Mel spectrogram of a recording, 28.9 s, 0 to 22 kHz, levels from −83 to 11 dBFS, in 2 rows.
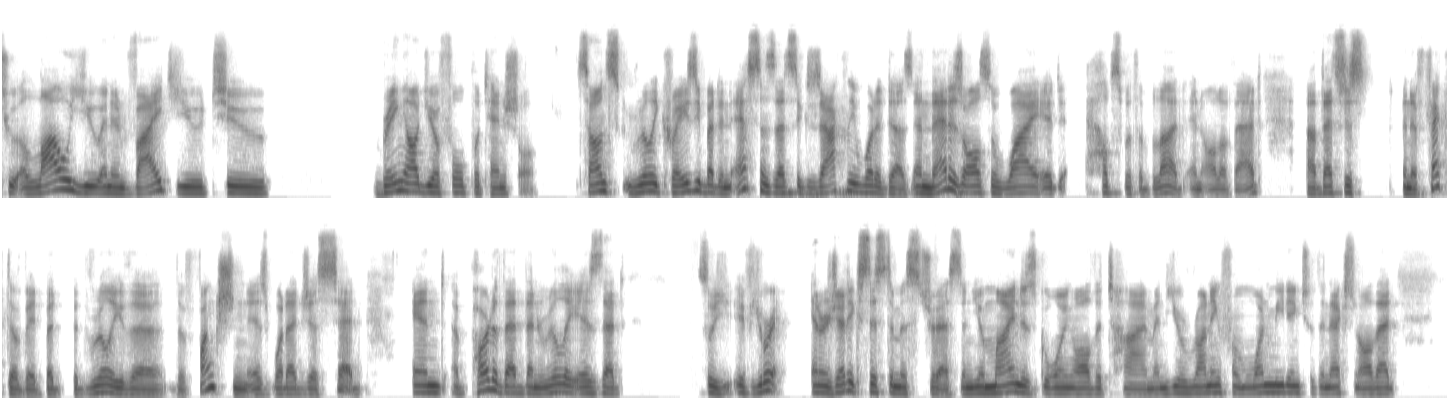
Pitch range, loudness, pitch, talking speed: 115-135 Hz, -24 LUFS, 125 Hz, 190 wpm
